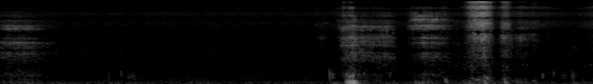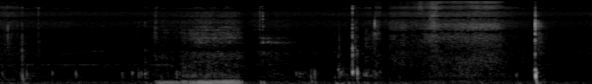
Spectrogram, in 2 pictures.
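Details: Chance, a red-nose American Pit Bull Terrier, sleeping and snoring, a dog said to snore loud enough to be heard from the next room; soft low rumbling breaths with a louder, longer snore near the middle and faint clicks around it.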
